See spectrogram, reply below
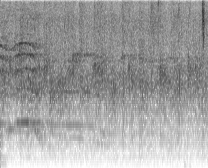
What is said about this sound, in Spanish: Y denle otro aplauso a Dios porque mire, ese video de resumen, el recap del año, ha sido un año increíble. Vamos, denle un aplauso más fuerte a Dios.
